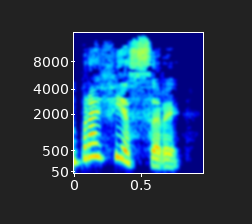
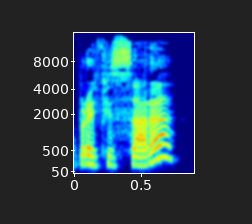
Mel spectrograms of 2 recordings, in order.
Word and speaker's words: профессора: Желая придать ему большую литературность, говорящие меняют ударение на «профессоры» и, сами того не зная, совершают ошибку. «Профессоры» — устаревший вариант, так говорили в XIX веке, а «профессора» — современный.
